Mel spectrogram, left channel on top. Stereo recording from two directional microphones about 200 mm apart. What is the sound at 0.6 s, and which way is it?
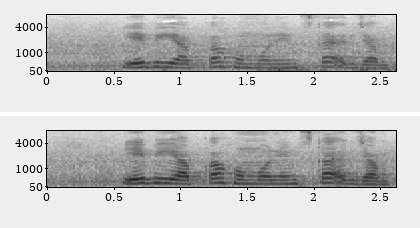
A woman's voice, 25° right (ahead or behind).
